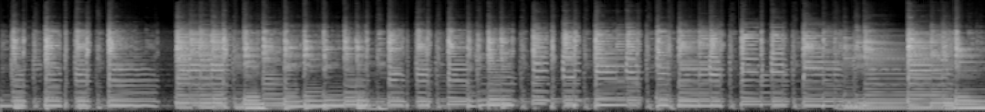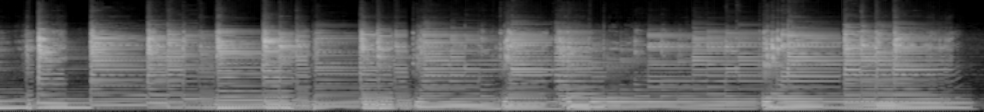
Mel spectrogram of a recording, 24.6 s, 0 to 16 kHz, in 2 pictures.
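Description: Heavily distorted electric guitar, an Umeda ST-20 HSS with humbucker and single-coil pickups combined, plays dense, sustained chords and riffs, loud and continuous, with a gritty, saturated tone throughout.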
